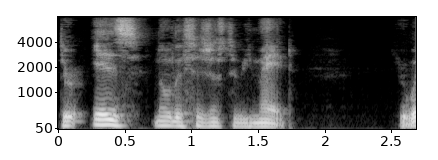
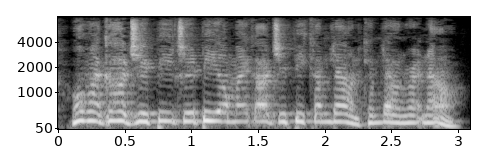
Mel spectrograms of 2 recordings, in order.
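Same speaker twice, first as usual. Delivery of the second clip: high-pitched mock yell, no louder than talk; imitated yelling; 11 semitones higher than usual. Mom calling son to come down right now, mock yelling. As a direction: imitate someone frantically calling upstairs in a high voice. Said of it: "Somebody was yelling really loud".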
